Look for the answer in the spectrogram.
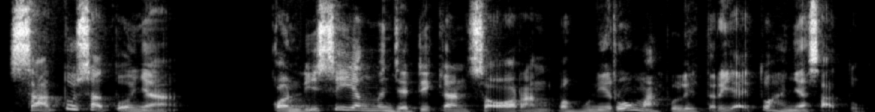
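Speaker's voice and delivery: usual speaking voice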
